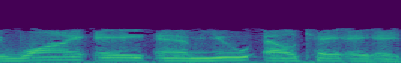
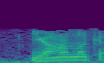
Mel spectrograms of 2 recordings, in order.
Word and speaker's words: yarmulke: I'm not even sure how to spell Yarmulke, but if I had to take a guess, I'd say Yamulkah. Well, there's an R in it, isn't there? Yarmulke?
